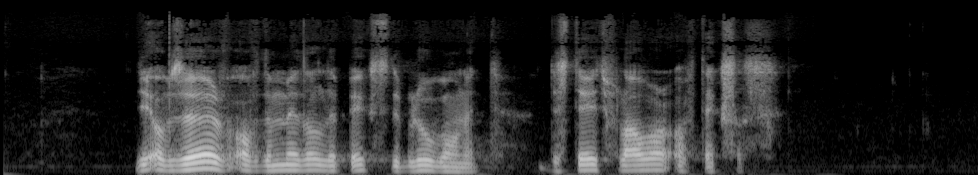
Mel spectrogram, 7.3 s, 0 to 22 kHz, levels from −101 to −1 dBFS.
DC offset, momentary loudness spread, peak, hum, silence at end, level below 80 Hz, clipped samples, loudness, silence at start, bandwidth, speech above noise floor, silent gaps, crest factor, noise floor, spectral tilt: under 0.1%; 16 LU; -10 dBFS; 50 Hz at -60 dBFS; 1.55 s; -70 dBFS; under 0.1%; -29 LUFS; 1.05 s; 16 kHz; 53 dB; none; 22 dB; -82 dBFS; -6 dB/octave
